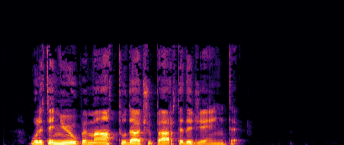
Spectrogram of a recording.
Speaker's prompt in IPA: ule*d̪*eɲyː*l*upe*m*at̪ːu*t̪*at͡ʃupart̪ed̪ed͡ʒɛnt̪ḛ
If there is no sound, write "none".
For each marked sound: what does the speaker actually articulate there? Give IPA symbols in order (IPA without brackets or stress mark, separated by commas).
t̪, none, m, d̪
